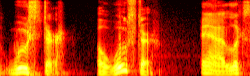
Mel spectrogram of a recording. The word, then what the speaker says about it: Worcester: I'm getting from the chat is that it's pronounced Worcester a Worcester yeah it looks like some people actually know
